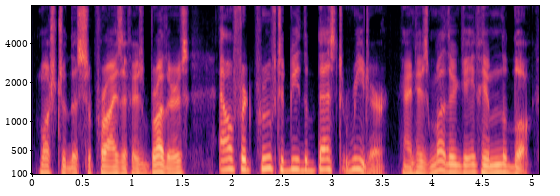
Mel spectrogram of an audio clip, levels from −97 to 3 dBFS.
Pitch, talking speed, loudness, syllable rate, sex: 125 Hz, 250 wpm, -18 LUFS, 6.3 syllables/s, male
